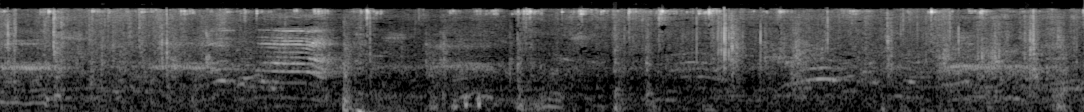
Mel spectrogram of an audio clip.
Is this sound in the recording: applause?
no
